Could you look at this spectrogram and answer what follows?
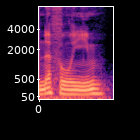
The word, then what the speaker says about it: Nephilim: It says, the Nephilim, or the Nephilim, depending on how you want to pronounce it, were on the earth in those days.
